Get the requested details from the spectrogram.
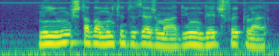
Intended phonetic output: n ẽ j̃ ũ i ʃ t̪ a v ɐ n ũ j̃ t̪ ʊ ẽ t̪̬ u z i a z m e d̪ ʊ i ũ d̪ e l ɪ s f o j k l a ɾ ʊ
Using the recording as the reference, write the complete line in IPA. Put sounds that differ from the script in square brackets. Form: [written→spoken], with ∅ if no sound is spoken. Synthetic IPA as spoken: n ẽ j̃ ũ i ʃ t̪ a v ɐ [n→m] ũ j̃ t̪ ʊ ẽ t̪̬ u z i a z m [e→a] d̪ ʊ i ũ d̪ e l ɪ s f o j k l a ɾ ʊ

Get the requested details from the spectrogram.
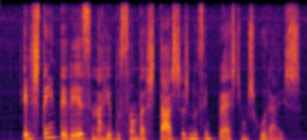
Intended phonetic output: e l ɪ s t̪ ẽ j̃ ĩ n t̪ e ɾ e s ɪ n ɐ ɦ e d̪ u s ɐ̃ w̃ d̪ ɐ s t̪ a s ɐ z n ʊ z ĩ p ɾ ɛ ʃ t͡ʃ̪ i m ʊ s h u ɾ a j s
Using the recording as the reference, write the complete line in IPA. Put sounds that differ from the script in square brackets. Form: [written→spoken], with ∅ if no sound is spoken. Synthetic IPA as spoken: e l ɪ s t̪ ẽ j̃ ĩ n t̪ e ɾ e s ɪ n ɐ ɦ e d̪ u s ɐ̃ w̃ d̪ ɐ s t̪ a [s→ʃ] ɐ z n ʊ z ĩ p ɾ ɛ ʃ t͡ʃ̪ i m ʊ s h u ɾ a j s

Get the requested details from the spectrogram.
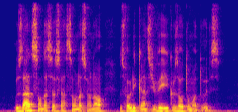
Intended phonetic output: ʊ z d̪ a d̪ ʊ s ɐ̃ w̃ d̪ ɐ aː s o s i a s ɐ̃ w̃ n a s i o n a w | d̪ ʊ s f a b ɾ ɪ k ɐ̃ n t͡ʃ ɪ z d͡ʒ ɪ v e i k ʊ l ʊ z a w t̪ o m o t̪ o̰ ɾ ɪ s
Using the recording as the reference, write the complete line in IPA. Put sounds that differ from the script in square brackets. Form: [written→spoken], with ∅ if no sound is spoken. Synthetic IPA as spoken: ʊ z d̪ a d̪ ʊ s ɐ̃ w̃ d̪ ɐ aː s o s i a s ɐ̃ w̃ n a s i o n a w | d̪ ʊ s f a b ɾ [ɪ→i] k ɐ̃ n t͡ʃ ɪ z d͡ʒ ɪ v e i k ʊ l ʊ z a w t̪ o m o t̪ o̰ ɾ ɪ s

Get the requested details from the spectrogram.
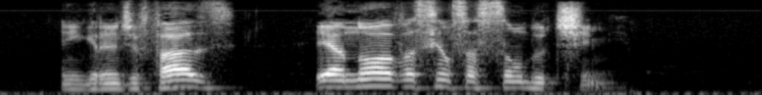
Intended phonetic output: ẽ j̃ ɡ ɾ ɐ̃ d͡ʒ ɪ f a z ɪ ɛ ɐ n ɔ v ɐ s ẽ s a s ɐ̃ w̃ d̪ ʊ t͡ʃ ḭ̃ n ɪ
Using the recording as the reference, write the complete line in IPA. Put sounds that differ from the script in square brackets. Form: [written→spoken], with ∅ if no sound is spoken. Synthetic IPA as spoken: ẽ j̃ ɡ ɾ ɐ̃ d͡ʒ ɪ f a z ɪ ɛ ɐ n ɔ v ɐ s ẽ s a s ɐ̃ w̃ d̪ ʊ t͡ʃ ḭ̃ [n→m] ɪ

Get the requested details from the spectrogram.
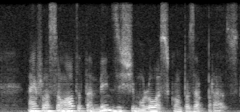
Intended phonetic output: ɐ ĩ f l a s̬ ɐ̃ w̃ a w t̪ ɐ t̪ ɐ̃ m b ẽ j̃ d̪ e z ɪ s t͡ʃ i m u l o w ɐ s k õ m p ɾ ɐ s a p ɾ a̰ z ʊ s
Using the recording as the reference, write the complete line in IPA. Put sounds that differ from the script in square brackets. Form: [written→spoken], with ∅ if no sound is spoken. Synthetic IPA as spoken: ɐ ĩ f l a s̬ ɐ̃ w̃ a w t̪ ɐ t̪ ɐ̃ m b ẽ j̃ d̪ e z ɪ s t͡ʃ i m u l o w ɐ s k õ m p ɾ ɐ [s→z] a p ɾ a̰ z ʊ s

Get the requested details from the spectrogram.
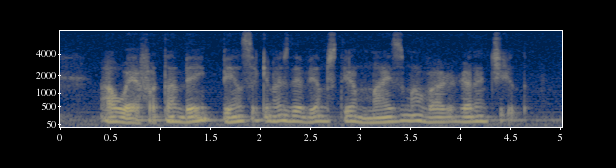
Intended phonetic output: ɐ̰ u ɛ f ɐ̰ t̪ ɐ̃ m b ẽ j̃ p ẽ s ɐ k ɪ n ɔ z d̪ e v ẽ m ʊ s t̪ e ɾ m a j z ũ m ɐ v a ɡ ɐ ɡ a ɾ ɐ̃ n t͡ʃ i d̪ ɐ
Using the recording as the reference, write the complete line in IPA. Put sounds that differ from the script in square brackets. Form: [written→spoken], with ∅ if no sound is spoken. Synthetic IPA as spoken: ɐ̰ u ɛ f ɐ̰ t̪ ɐ̃ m b ẽ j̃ p ẽ s ɐ k ɪ n ɔ z d̪ e v ẽ m ʊ s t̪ e ɾ m a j z ũ m ɐ v a ɡ ɐ ɡ a ɾ ɐ̃ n t͡ʃ i d̪ ɐ

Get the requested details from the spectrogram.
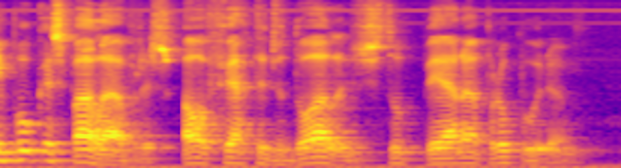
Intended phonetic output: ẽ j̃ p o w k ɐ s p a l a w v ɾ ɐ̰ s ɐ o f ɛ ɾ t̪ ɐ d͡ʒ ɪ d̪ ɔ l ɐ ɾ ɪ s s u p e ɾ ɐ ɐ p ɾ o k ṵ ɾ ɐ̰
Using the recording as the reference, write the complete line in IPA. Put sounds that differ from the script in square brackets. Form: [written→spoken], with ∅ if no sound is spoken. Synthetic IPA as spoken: ẽ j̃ p o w k ɐ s p a l a [w→∅] v ɾ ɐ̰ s ɐ o f ɛ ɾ t̪ ɐ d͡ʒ ɪ d̪ ɔ l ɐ ɾ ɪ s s u p [e→ɛ] ɾ ɐ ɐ p ɾ o k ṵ ɾ ɐ̰

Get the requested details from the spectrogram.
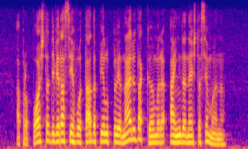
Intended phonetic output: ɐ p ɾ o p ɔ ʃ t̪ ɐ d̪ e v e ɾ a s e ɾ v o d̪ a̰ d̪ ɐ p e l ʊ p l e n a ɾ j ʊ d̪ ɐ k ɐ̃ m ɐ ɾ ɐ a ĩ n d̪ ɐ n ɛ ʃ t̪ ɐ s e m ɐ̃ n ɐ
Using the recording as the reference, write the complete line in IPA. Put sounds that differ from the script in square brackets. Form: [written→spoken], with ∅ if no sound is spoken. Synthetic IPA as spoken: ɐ p ɾ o p ɔ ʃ t̪ ɐ d̪ e v e ɾ a s e ɾ v o [d̪→t̪] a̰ d̪ ɐ p e l ʊ p l e n a ɾ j ʊ d̪ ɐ k ɐ̃ m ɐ ɾ ɐ a ĩ n d̪ ɐ n ɛ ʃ t̪ ɐ s e m ɐ̃ n ɐ

